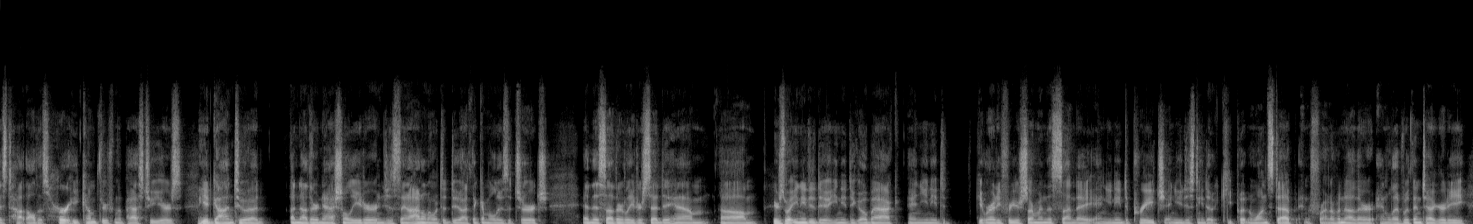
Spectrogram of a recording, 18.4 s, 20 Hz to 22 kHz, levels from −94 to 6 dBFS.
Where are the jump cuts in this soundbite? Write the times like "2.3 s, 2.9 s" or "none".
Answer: 4.7 s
